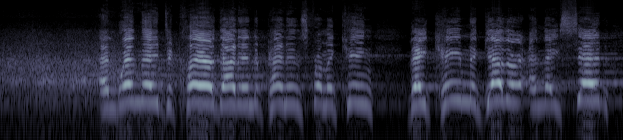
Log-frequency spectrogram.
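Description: A middle-aged man speaks forcefully into a microphone over loudspeakers.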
